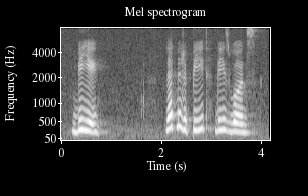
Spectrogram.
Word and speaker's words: billet: Let me repeat the words that have double L and are pronounced as y. Famille, coquillage, billet.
